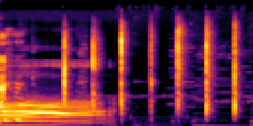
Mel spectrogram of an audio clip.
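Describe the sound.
Hand claps for a birthday follow a brief voice. The claps are a slow, evenly spaced run of sharp, dry snaps.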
